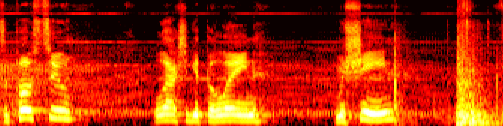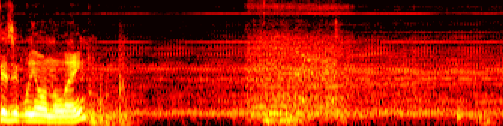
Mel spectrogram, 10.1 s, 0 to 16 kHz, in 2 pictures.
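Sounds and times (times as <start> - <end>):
machine hum with high tones: 0.0 - 10.0
mechanical noise: 7.4 - 9.0.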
